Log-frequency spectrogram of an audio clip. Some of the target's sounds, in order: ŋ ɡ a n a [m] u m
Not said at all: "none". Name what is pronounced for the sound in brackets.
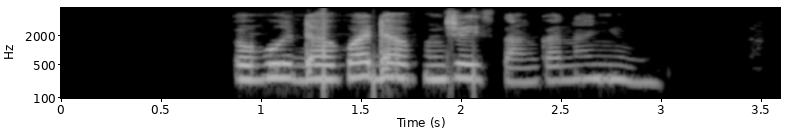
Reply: ɲ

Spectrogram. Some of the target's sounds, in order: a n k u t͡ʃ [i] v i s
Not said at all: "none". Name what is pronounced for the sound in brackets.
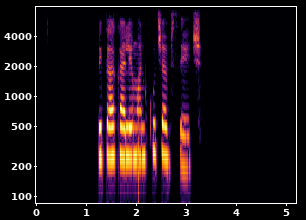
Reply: a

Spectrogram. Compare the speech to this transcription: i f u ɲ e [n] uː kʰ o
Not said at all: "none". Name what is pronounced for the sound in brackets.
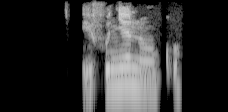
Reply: n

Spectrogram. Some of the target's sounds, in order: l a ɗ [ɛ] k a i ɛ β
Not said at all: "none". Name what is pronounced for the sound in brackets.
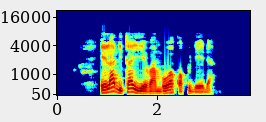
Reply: i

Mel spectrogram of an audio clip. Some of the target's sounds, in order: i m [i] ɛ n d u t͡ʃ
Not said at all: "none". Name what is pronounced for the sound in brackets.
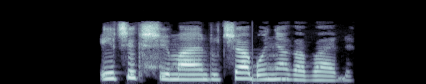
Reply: a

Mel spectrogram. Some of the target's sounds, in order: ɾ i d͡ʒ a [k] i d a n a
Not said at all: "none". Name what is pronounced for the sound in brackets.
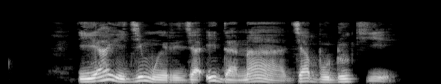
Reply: ʔ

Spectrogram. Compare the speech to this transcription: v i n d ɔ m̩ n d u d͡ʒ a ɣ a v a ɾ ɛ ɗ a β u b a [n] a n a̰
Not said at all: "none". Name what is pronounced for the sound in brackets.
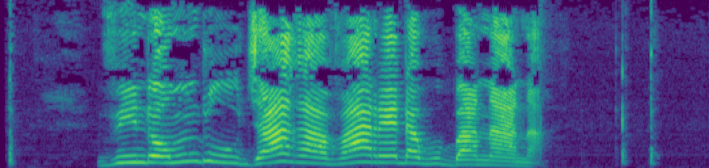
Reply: n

